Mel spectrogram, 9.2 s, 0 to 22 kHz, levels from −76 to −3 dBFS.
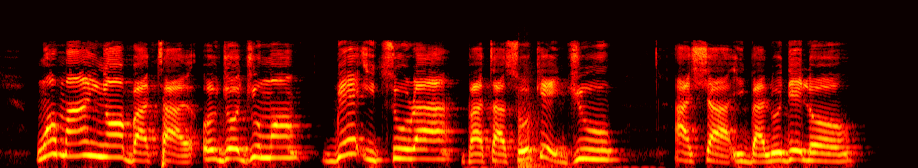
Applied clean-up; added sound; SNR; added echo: none; Slam / Wood; 19 dB; none.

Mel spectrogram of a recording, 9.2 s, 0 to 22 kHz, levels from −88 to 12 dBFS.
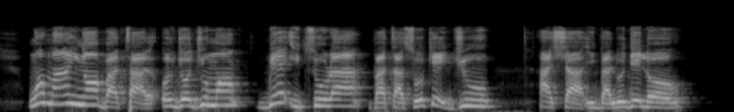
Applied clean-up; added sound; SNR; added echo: neural mask model Resemble Enhance denoiser.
